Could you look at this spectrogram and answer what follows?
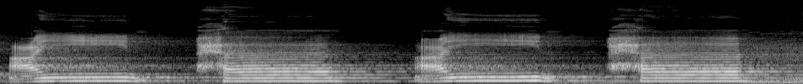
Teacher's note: হলকের মধ্যখান হইতে 2টি হরফ উচ্চারিত হয়, সেটি হচ্ছে আইন হা, আইন হা।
